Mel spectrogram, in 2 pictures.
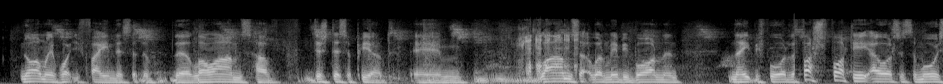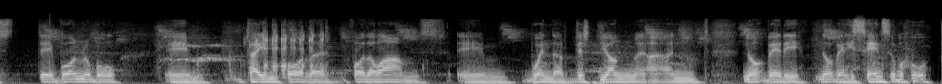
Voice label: Scottish, dialect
